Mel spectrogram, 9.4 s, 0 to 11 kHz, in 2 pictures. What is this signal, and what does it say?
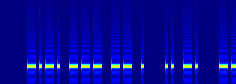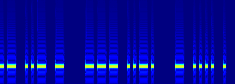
Morse code, heard as a keyed tone, about 20 wpm, 700 Hz. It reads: COME IN OUT OF THE
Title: Sentences from Top 1000 Words - Review Part 1 - 20wpm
